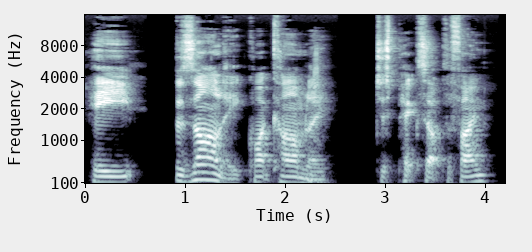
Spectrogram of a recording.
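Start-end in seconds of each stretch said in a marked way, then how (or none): none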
